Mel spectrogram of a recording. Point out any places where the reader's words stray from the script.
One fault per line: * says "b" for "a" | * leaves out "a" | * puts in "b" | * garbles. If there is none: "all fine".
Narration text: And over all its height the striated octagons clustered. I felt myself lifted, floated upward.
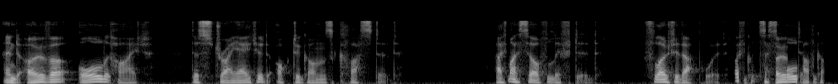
* leaves out "its"
* leaves out "felt"
* garbles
